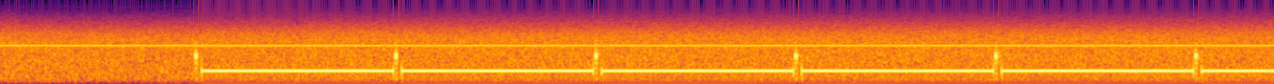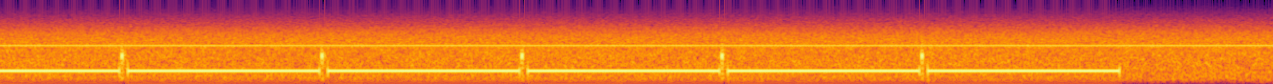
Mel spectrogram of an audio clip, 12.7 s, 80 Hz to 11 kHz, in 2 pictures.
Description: Radio time signal (WWVH, Hawaii), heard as ticks, one a second, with radio static and a steady whistle near 1790 Hz.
